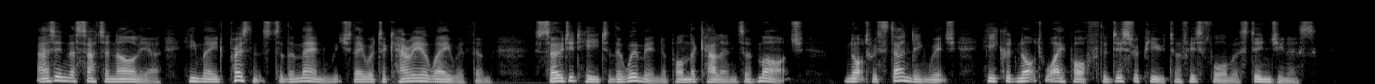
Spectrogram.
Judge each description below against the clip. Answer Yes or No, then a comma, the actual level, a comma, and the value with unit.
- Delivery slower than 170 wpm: No, average, 185 wpm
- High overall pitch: No, low, 120 Hz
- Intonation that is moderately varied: Yes, average, 4.6 semitones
